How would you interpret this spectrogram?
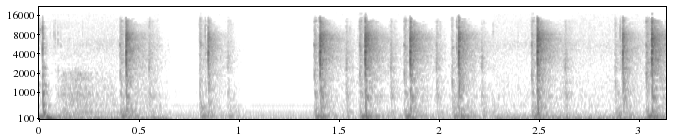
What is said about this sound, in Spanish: El novelista, en mangas de camisa, metió en la máquina de escribir una hoja de papel, la numeró y se dispuso a relatar un abordaje de piratas.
